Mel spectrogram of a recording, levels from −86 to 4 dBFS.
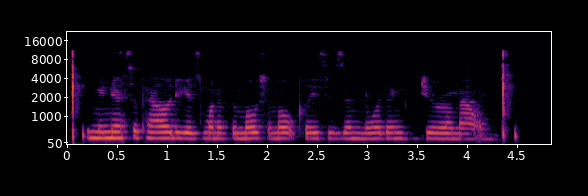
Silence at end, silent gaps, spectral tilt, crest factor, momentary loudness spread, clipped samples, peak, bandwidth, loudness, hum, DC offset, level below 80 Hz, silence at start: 0.35 s; none; -3.5 dB/octave; 32 dB; 8 LU; under 0.1%; -2 dBFS; 11.5 kHz; -34 LUFS; none; under 0.1%; -76 dBFS; 0.05 s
